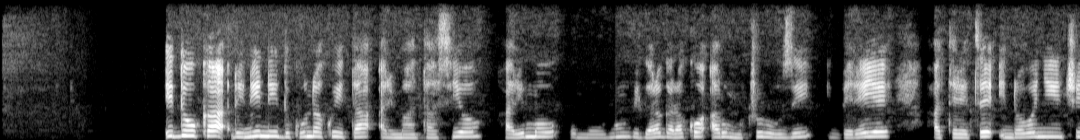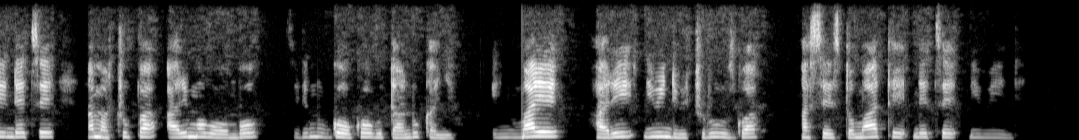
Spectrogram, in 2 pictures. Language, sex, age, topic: Kinyarwanda, female, 18-24, finance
